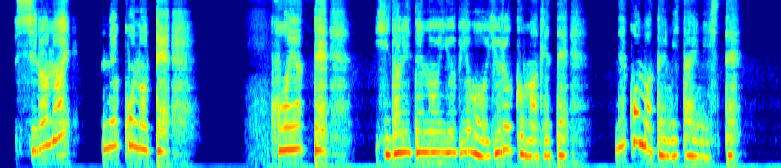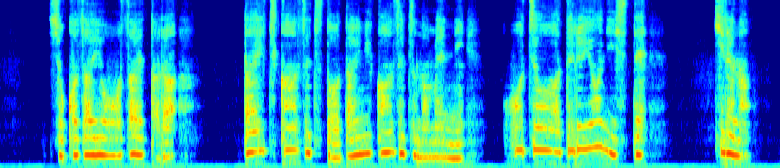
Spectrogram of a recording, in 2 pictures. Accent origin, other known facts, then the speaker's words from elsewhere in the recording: Iceland; 私の故郷アイスランドのパンケーキのこと。うん、私はアイスランド出身なの。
